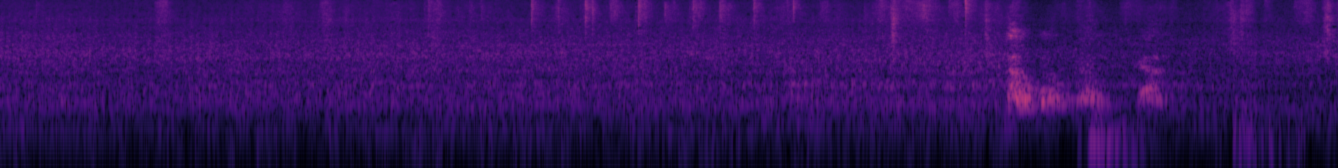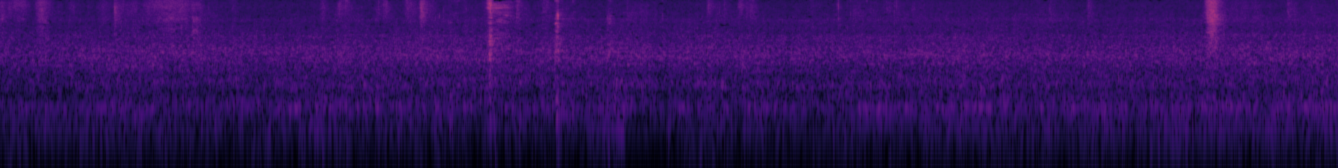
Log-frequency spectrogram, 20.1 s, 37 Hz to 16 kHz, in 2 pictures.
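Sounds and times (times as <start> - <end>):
steady background noise: 0.0 - 20.0
dog barking: 7.5 - 8.9.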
